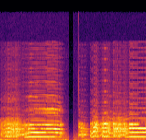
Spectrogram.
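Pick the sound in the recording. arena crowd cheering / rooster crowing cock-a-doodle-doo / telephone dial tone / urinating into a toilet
rooster crowing cock-a-doodle-doo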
